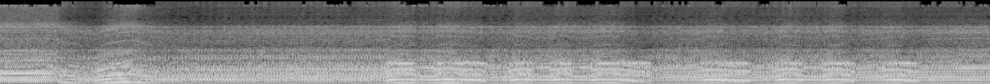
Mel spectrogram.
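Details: Homelite string trimmer with new non-OEM Chinese carburetor, started on choke; small two-stroke buzzes high and steady, blipping through throttle with clean pickup; normal running.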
